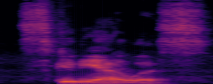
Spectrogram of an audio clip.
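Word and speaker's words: Skaneateles: be there uh um oh skinny atlas it's pronounced thank you skinny atlas according to the chatroom thank you thank you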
